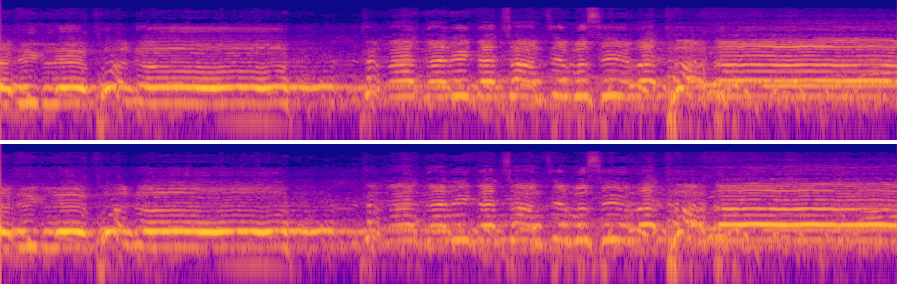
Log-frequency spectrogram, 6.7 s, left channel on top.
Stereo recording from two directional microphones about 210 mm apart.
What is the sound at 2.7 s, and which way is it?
Speech, 40° left (ahead or behind).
